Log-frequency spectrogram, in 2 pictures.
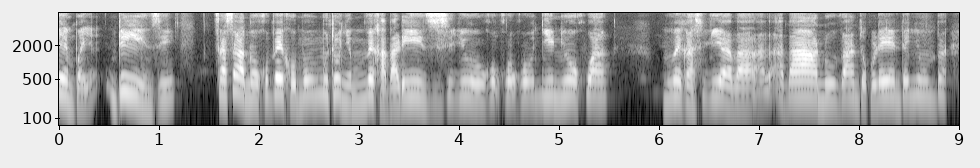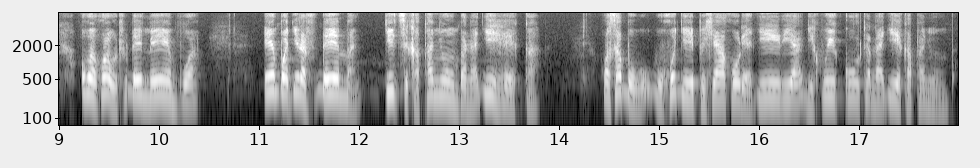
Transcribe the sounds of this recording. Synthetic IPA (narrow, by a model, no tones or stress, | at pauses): ɛmbwandinzi | sasanɔkuvɛkɔmumutɔɲɛmuvɛkaʋalinzisikuɟiniɔkwa | muvɛkasiɟiaaa̰ʋanuʋand͡ʒɔkulɛndɛɲumbaɔwɛkwawɛtuɗɛmɛɛmbwa | ɛmbwaɟilatuɗɛma | ɟit͡sikapaɲumbanaɟiɦɛka | kwasabuukɔɟɛpɛkiakɔljaɟiɾjaɟikwikutanaɟihɛkapaɲumba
